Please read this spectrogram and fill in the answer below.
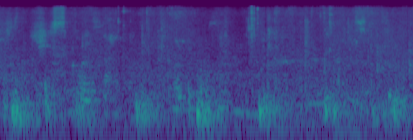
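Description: Faint, indistinct murmured voices in a large room, with a few small knocks and handling sounds.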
